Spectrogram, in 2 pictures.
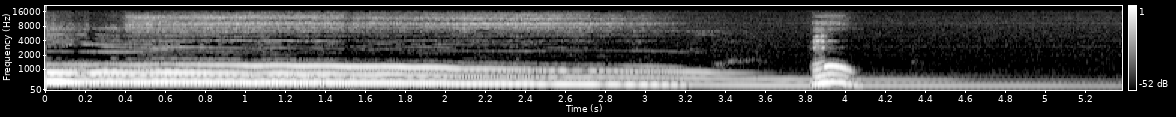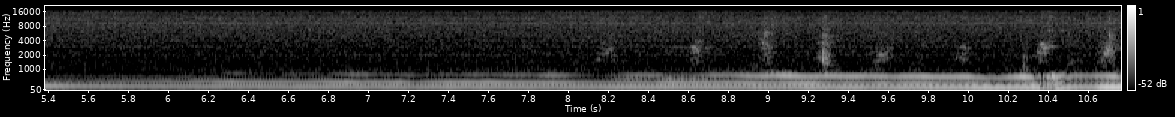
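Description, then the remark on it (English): A person lets out one long, unbroken wolf-like howl in a single long breath, loud, its steady tone sliding slowly downward in pitch over about ten seconds, with no other sounds around it. “Very strong, healthy wolf right there. That was a long breath.”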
